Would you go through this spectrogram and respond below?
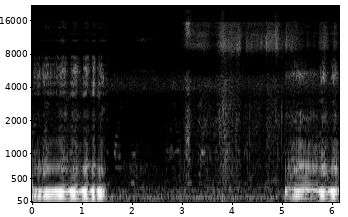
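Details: Sleeping English Bulldog in diapers snoring loud: a long, harsh, droning rattle with a low buzzy tone opens the recording, then about three and a half quiet seconds of soft breathing, then another loud rasping snore.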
